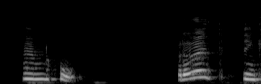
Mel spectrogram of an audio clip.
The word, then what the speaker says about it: 看护: So how do you pronounce this? 看护.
